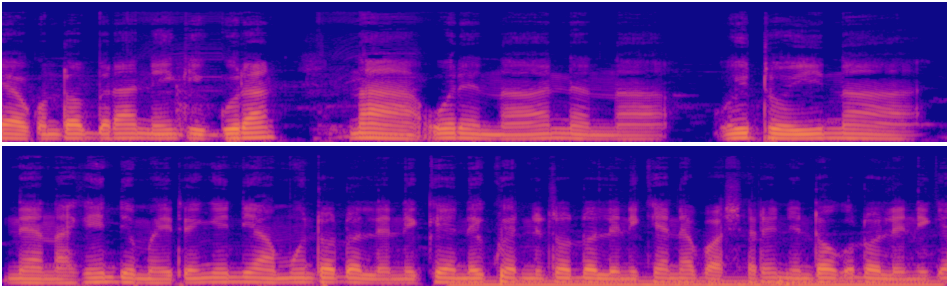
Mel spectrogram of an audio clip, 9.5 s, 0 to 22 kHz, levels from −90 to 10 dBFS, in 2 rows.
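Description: Speech recording with mains hum kicking in at 6.93 s and running to the end, a steady 50 Hz drone nearly as loud as the speech, from a ground loop or nearby transformer.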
